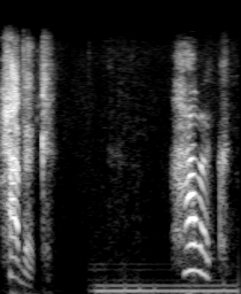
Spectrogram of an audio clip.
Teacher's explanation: our stress is at the very beginning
